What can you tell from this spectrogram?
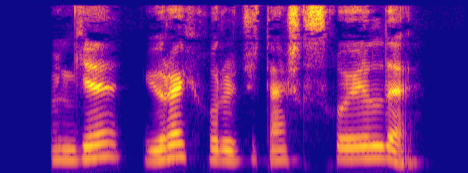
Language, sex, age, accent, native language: Uzbek, male, 25-34, Farg'ona, Uzbek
